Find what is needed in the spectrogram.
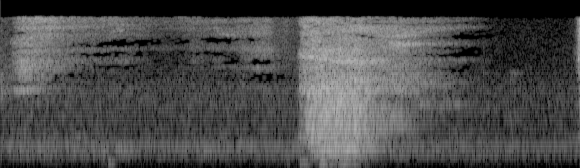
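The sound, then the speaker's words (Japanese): Deep breathing from a person sitting up: soft, airy breath sounds with one stronger rush of air midway, faint and without talk. “ちょっと体を起こして。はい、深呼吸。”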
